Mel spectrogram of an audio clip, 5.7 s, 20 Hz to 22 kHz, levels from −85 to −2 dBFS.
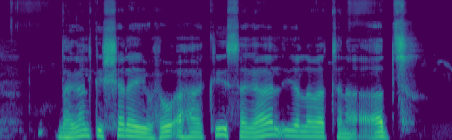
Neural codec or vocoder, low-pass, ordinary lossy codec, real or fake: none; none; none; real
